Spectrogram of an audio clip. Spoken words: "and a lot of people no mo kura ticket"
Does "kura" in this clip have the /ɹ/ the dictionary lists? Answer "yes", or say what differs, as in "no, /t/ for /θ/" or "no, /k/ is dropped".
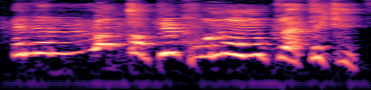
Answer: no, /ɹ/ is dropped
